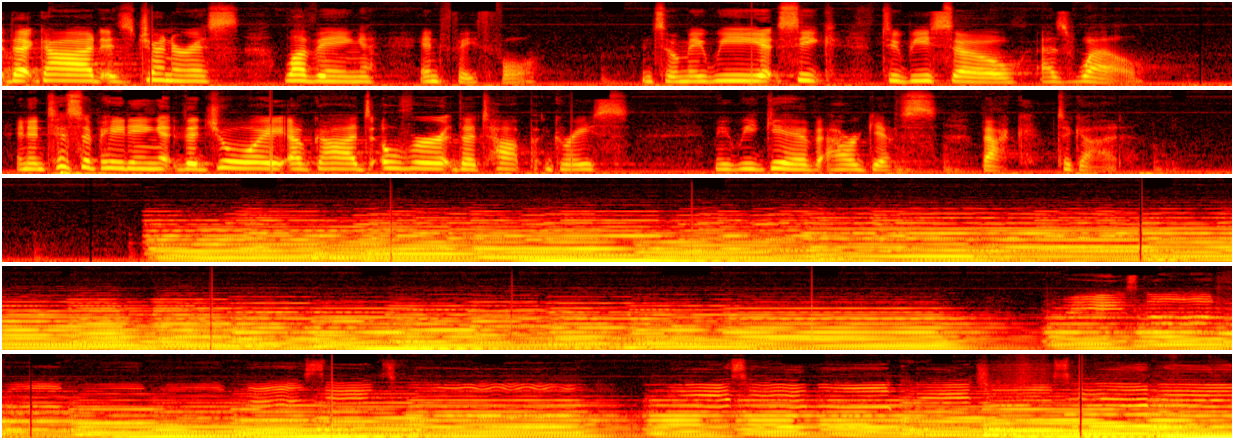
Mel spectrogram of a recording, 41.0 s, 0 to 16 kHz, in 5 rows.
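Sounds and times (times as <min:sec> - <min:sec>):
organ playing slow chords: 0:17.3 - 0:41.0
wavering vibrato melody: 0:39.2 - 0:41.0.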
